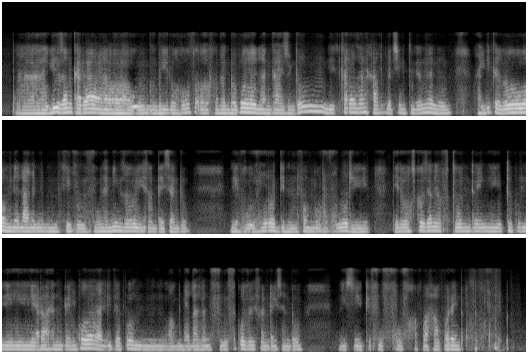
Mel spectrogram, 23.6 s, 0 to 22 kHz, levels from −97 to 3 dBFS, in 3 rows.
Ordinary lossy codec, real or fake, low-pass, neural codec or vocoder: none; fake; 7.2 kHz; codec, 16 kHz, 1 kbps, FreqCodec, smaller model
